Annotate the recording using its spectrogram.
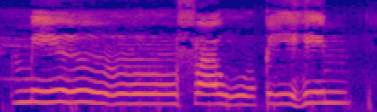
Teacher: Nun mati bertemu fa. Ya. Kena sorok dan dengung. Ikhfa hakiki.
